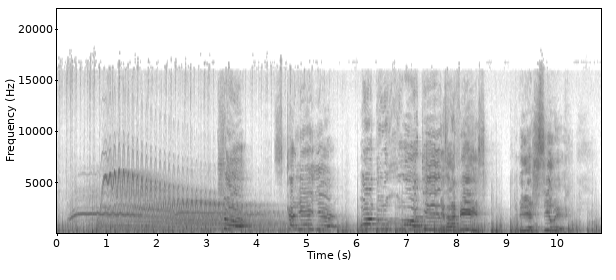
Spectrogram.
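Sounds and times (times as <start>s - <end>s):
mustang herd hoofbeats galloping away: 0.0s - 4.2s, 5.6s - 10.8s
mustang horse whinnying: 0.0s - 4.8s.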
